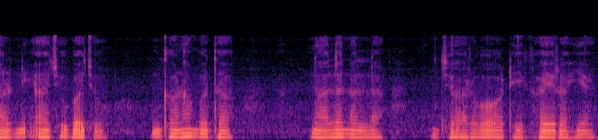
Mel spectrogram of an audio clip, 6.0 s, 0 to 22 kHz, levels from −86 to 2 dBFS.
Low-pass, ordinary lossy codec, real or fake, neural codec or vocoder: none; none; real; none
